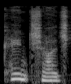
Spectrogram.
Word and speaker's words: Kaneshige: He is also known as Kainshiji using the Japanese pronunciation of his name.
